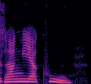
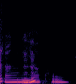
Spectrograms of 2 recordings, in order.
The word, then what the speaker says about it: Zhangjiakou: Zhangjiakou. – Ja, okay. – Zhangjiakou.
